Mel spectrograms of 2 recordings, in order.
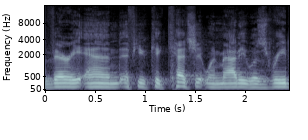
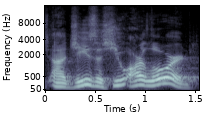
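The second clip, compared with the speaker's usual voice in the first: raised, earnest declaration of faith, lifted higher and louder; sincere declaration; 5 semitones higher, 4 dB louder than usual. Shown as a demonstration. Pastor modeling a confession for the congregation, lifted earnest declaration. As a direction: proclaim it like you mean it. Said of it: "where you might just say".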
